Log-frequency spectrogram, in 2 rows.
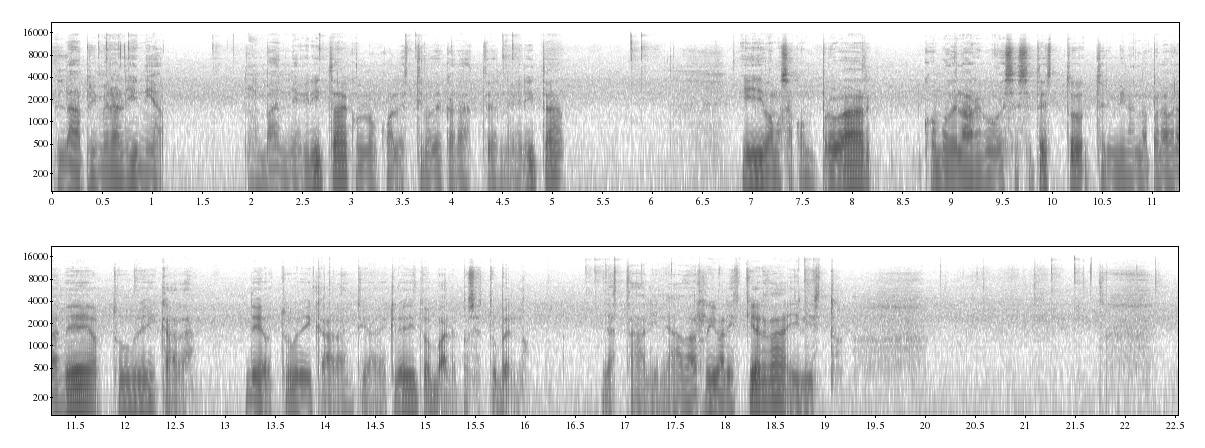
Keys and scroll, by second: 14.6 super+Tab, 20.4 super+s, 21.1 space, 22.3 space.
